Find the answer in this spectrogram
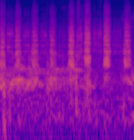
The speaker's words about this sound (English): a Belgian Malinois, sleek, lean, dappled gray and black, panting happily on a patch of grass way up in the hills of northeastern Alabama.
